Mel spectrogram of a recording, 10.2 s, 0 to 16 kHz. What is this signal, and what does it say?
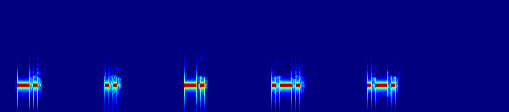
Morse code, heard as a keyed tone, about 15 wpm, spaced as for 5 wpm, 800 Hz. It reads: NINRR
